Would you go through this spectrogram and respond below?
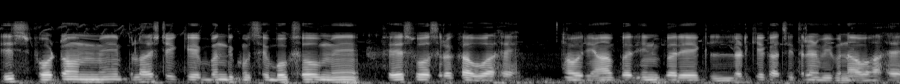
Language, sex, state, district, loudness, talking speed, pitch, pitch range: Hindi, male, Rajasthan, Bikaner, -19 LUFS, 175 wpm, 110 Hz, 100-115 Hz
